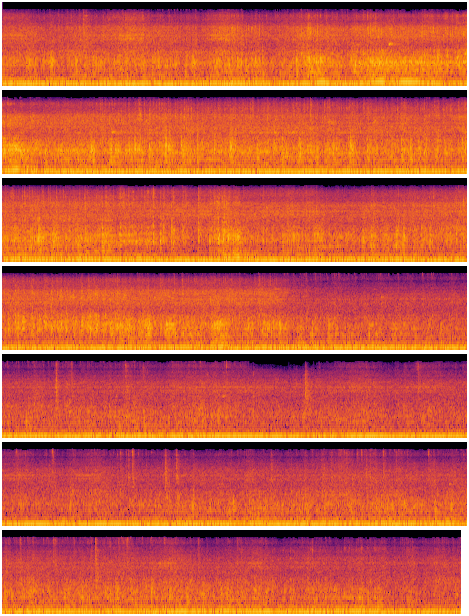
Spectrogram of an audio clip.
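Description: A race car's engine running at low speed, heard close up from its hood, with a few short revs about three to five seconds in, then a steady low rumble as the car rolls along.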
